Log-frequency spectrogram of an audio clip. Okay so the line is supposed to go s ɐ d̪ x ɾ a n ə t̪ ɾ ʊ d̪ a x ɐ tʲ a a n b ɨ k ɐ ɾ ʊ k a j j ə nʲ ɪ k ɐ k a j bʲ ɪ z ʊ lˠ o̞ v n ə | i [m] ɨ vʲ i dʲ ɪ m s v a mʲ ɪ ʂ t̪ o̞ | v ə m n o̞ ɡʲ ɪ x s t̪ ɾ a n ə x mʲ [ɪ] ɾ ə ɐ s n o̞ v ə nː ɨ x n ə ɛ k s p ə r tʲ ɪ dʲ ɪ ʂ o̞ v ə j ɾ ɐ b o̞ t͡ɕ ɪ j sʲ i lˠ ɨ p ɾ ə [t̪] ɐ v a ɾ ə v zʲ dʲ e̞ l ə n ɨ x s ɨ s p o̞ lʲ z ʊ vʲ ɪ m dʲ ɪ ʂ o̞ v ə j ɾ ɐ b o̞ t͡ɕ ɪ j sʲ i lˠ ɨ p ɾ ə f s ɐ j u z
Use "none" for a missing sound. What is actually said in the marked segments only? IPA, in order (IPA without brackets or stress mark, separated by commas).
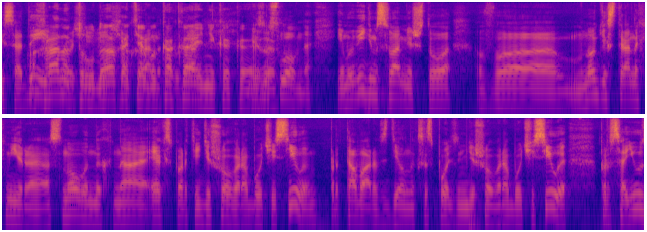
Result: m, i, t̪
